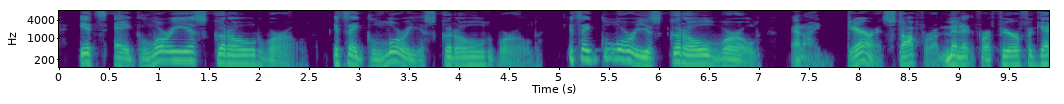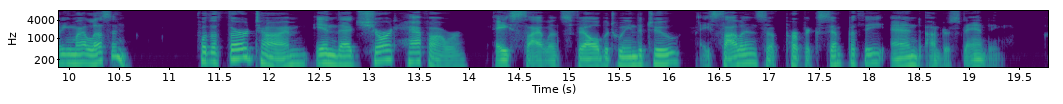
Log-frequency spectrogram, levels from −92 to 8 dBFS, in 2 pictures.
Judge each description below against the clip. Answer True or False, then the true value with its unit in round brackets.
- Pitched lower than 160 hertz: True (135 Hz)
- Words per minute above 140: True (160 wpm)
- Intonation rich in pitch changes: True (6.4 semitones)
